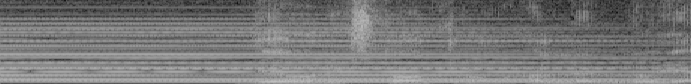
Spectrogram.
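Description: Electronic keyboard holding a sustained final chord of a hymn, with a man's voice starting to speak over it about a second in.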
